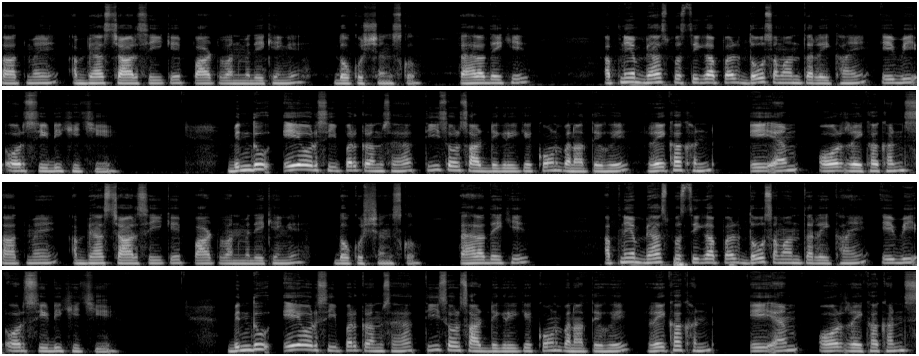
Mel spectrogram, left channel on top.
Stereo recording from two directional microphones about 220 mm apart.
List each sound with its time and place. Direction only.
0.0 s speech: 30° right (ahead or behind)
